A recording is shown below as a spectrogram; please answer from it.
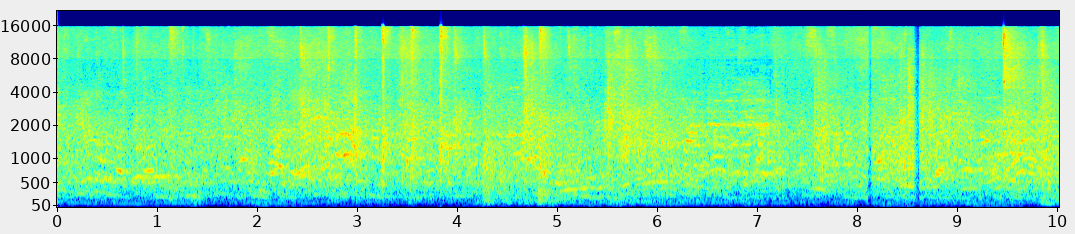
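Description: Faint spectator chatter echoing in an indoor ice rink, with scattered sharp knocks from the play on the ice.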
